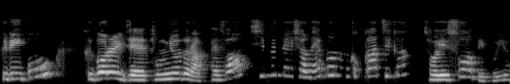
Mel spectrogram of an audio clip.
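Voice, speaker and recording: Her pitch moves in very wide swings. The woman's voice sits high. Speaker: lecturer. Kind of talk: lecture.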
